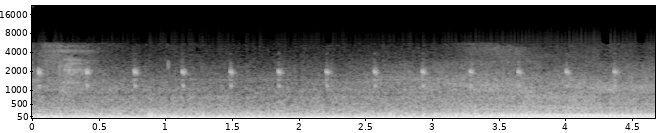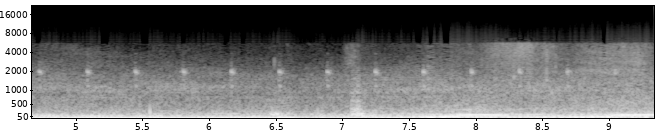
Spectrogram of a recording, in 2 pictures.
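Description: Steady low rumble of a 2019 Mitsubishi Outlander four-cylinder on the move, heard from inside the cabin, with a regular faint ticking like a turn signal running over it.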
